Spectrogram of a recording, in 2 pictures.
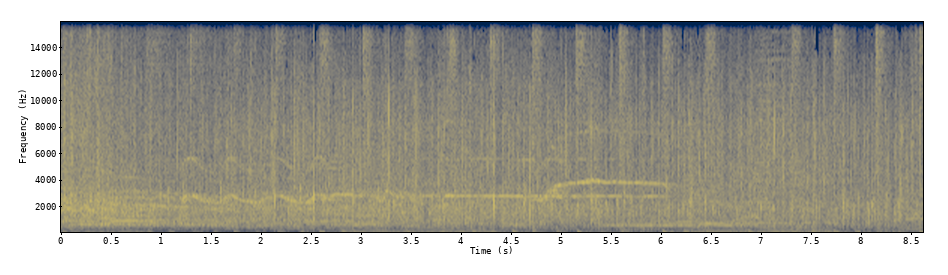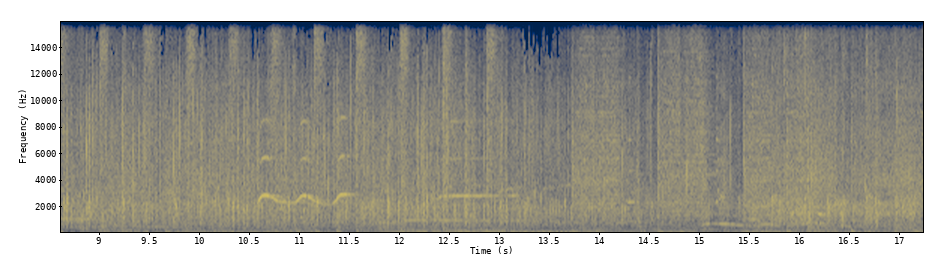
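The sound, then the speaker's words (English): A studio audience gives a standing ovation to a returning guest, with continuous loud applause mixed with whistles and cheers that barely dips. “As fans are taking, not everyone gets a standing ovation coming in the building. That was pretty good.”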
